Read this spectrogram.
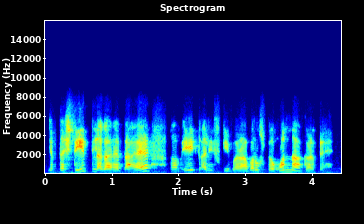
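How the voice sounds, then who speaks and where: A woman's voice: lowish voice, normal speed, sharp tone, muffled recording. A woman teaching Quran recitation, patiently spelling out syllables and repeating them.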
